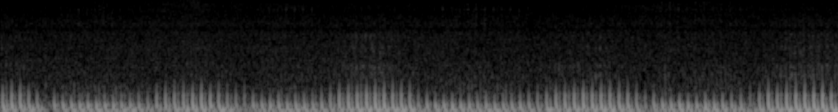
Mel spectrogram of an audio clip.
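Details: Fluffy cat Popolina purring right by the microphone: a throaty low rumble in steady breath-timed bursts, brief quiet gaps between inhale and exhale.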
